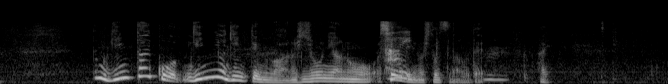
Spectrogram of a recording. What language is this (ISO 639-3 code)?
jpn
